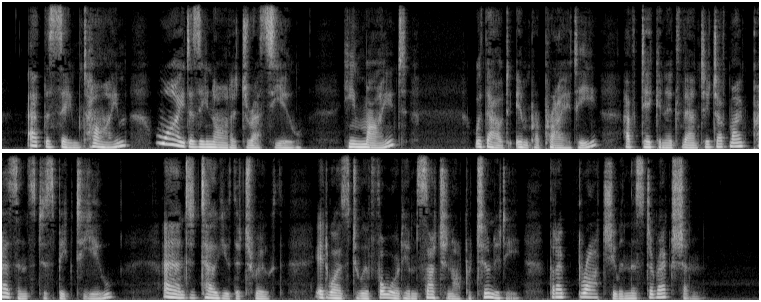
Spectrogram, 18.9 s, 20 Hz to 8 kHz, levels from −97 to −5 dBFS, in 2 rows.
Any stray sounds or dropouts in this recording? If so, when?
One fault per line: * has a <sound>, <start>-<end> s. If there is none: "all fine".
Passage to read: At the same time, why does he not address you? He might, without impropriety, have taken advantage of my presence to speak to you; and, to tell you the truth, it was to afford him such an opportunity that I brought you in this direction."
all fine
